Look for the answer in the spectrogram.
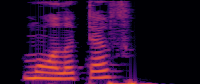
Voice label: "Molotov", Pronunciation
